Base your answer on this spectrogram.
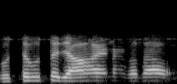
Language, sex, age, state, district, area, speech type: Bengali, male, 30-45, West Bengal, Kolkata, urban, conversation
